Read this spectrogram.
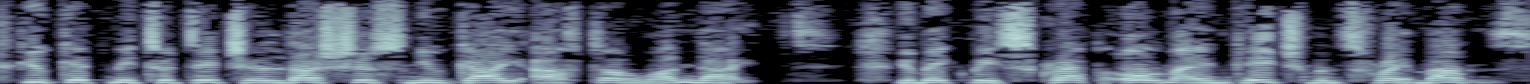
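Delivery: understated scream of protest, rising in indignation; indignant screamed tirade. A narrator's reading. Alva berating the drone over her pets, indignant. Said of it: "Alva screamed".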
